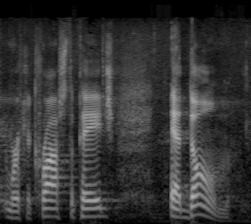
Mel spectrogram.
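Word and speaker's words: אֱדוֹם: Edom. Edom.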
